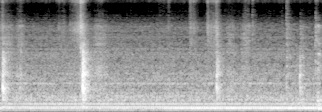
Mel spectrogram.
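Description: Kitchen knife slicing garlic cloves on a wooden cutting board: a few sharp taps of the blade on the board, the loudest about a second in, over a steady low hum.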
